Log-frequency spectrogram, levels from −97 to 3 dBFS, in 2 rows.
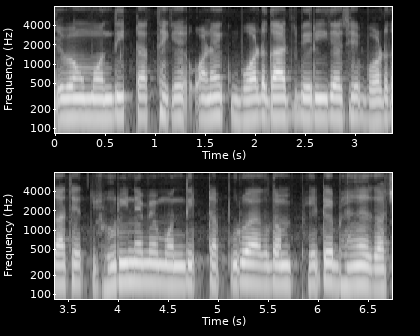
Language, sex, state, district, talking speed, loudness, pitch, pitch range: Bengali, male, West Bengal, Paschim Medinipur, 150 wpm, -17 LUFS, 145 Hz, 140-150 Hz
